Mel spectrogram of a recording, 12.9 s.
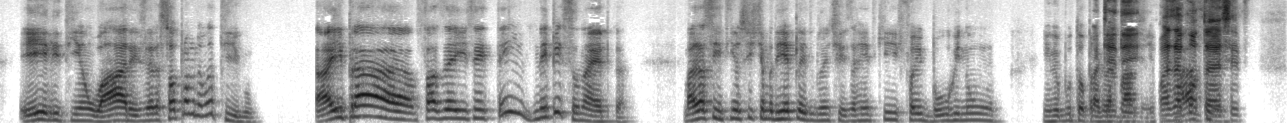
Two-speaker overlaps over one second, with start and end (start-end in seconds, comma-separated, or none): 10.9-12.3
